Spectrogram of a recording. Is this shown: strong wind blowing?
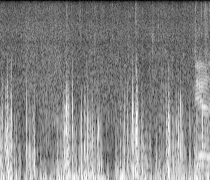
yes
